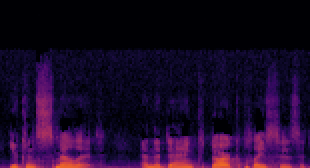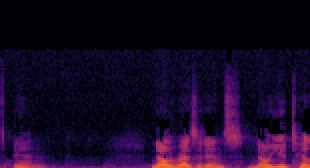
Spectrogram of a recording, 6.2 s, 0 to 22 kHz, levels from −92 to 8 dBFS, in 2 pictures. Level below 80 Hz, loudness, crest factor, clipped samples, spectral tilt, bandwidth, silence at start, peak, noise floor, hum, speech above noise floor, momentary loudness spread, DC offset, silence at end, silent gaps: -50 dBFS; -32 LUFS; 20 dB; under 0.1%; -7 dB/octave; 14.5 kHz; 0.1 s; -12 dBFS; -60 dBFS; none; 29 dB; 12 LU; under 0.1%; 0 s; none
